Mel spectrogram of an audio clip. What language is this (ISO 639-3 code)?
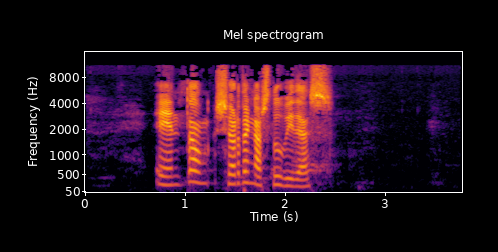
glg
